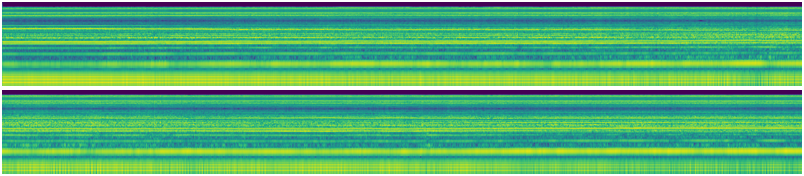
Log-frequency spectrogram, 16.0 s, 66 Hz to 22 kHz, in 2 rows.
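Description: Onboard recording of a ParkZone Icon A5 RC plane's electric motor and propeller running at a steady whine, its pitch creeping slightly higher through the flight, with a low rumble of wind on the microphone underneath.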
